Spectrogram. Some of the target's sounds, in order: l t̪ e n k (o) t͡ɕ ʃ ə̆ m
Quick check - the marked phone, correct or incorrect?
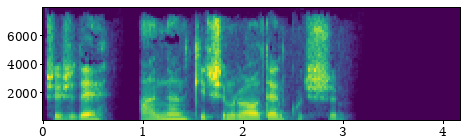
incorrect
